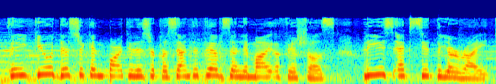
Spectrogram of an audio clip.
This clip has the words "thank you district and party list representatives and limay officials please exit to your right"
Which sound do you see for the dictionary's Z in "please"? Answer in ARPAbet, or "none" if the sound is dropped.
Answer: S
